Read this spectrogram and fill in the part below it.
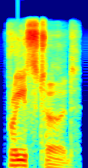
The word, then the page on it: Priesthood: British English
